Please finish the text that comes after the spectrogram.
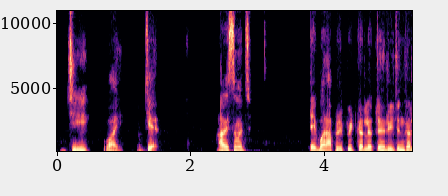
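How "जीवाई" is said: ordinary talk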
